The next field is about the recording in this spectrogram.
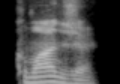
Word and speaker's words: Kumancı: Yalnız bu nasıl okunuyor bu adamın adı ya? – Kumancı. – Aynen aynen.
